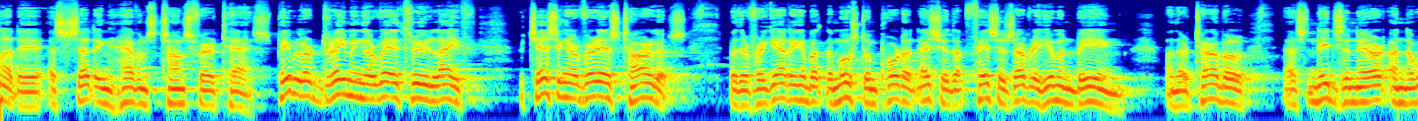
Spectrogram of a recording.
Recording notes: Gospel Audio from Ballyclare Gospel Hall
